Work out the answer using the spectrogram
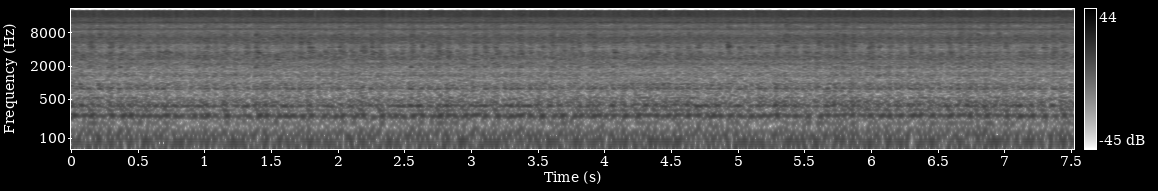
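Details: Mercury Salt Water Series 150 two-stroke outboard, first start after last season, after replacing a cracked carb hose that caused bogging at 2000 rpm and above: steady, even low idle drone with no misses or surging; normal idle.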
